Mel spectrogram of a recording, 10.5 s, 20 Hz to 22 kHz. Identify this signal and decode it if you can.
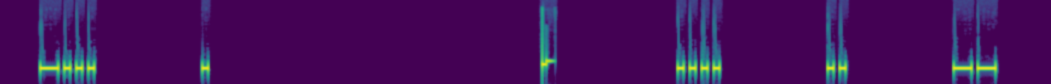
Morse code, heard as a keyed tone, about 20 wpm, spaced as for 7 wpm, 700 Hz. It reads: BE HIM
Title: 6x Character Spacing - Top 100 Words - 20wpm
